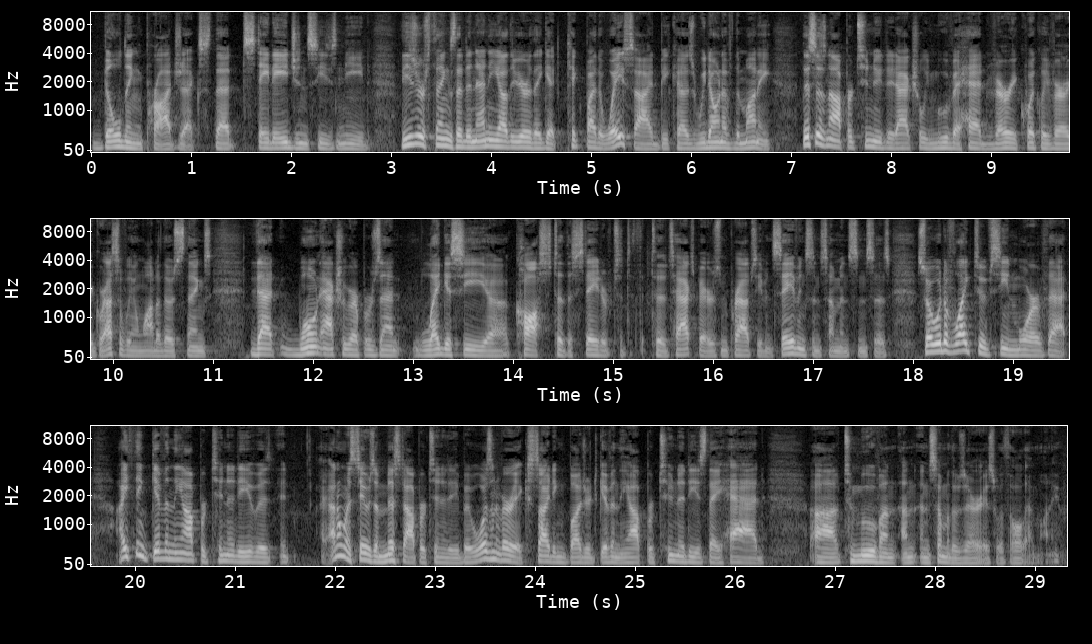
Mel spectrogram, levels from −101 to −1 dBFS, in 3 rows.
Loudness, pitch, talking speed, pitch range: -32 LUFS, 115 Hz, 250 wpm, 105-130 Hz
